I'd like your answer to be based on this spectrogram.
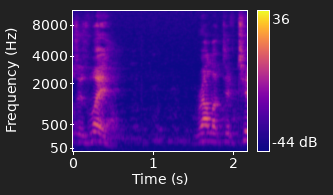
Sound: audience laughter

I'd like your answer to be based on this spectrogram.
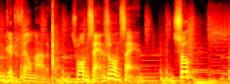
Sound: in a New York accent

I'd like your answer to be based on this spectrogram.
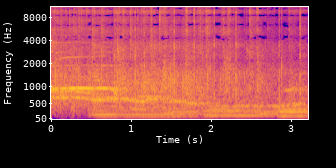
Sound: clapping

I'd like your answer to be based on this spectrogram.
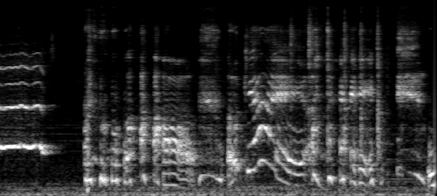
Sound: laughs

